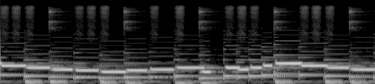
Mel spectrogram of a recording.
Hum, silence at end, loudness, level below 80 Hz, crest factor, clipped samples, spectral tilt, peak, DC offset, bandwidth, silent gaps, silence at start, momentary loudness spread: none; 0 s; -19 LUFS; -34 dBFS; 10 dB; under 0.1%; -7 dB/octave; -8 dBFS; under 0.1%; 17.5 kHz; none; 0 s; 4 LU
